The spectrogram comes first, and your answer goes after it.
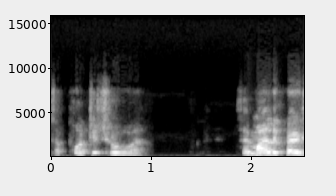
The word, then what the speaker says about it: appoggiatura: No alternative pronunciations here, it's appoggiatura.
